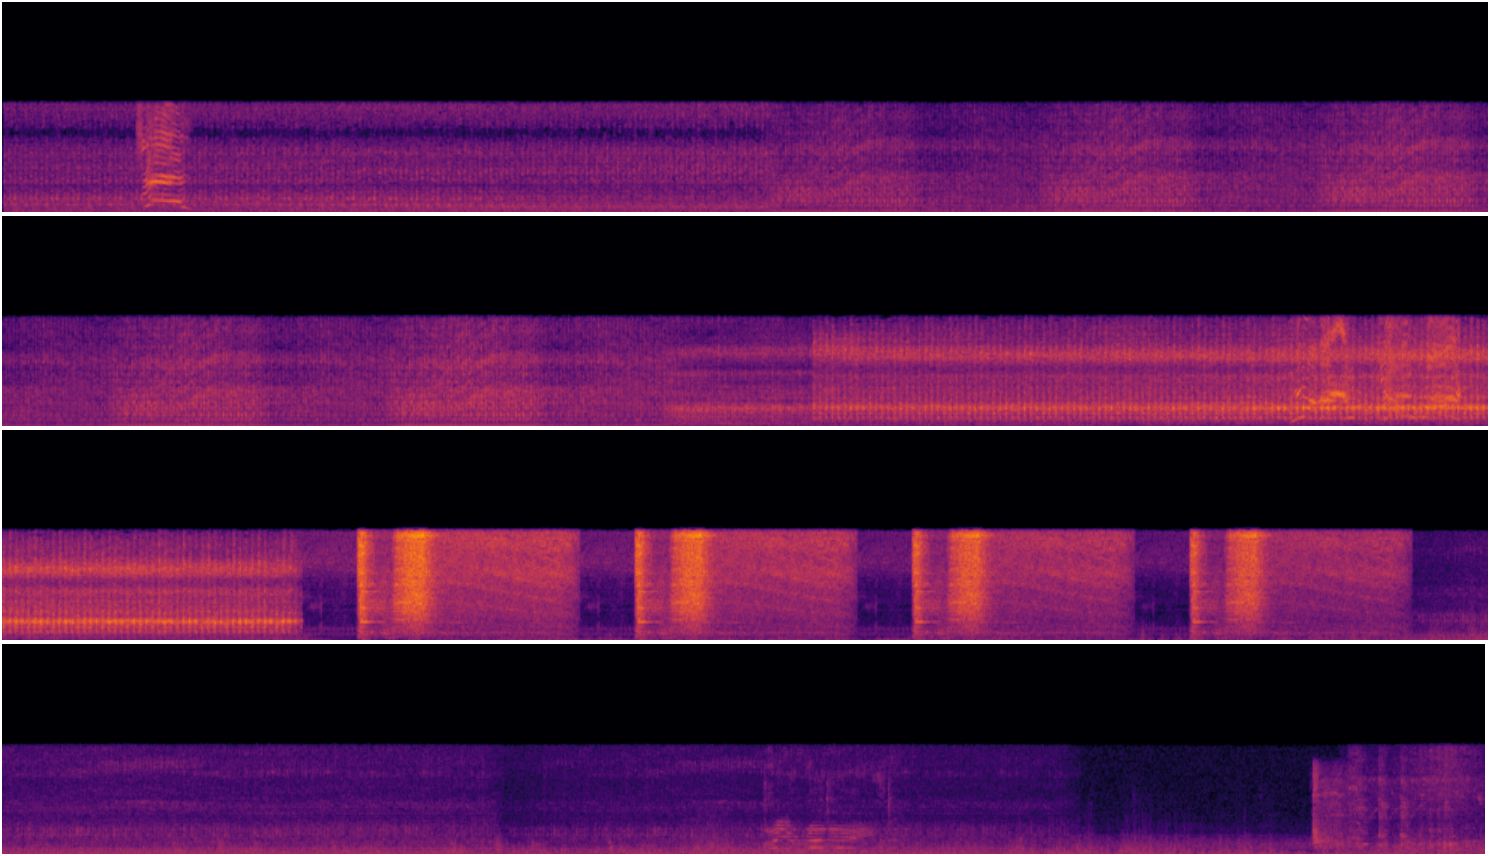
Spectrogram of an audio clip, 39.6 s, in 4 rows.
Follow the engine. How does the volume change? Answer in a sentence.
The volume of the engine goes up, then down.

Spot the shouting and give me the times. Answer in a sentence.
The shouting can be heard from 0.9 to 1.3 s, from 18.4 to 19.7 s and from 34.8 to 35.8 s.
